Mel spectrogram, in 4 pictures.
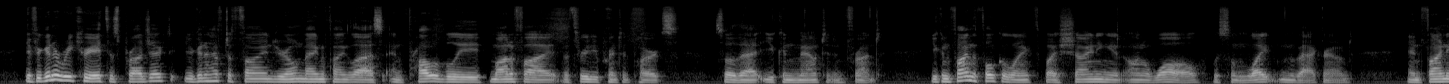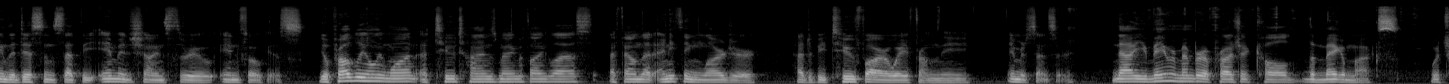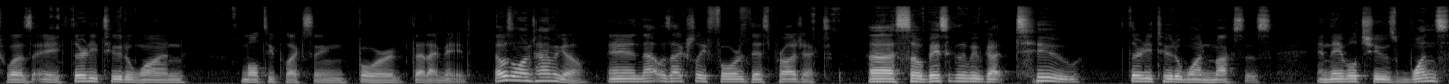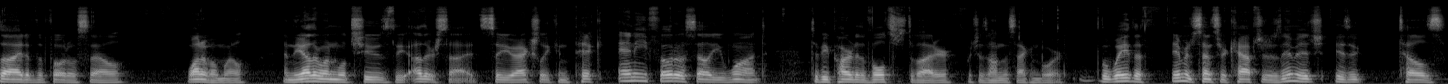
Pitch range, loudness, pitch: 105-130 Hz, -28 LUFS, 115 Hz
